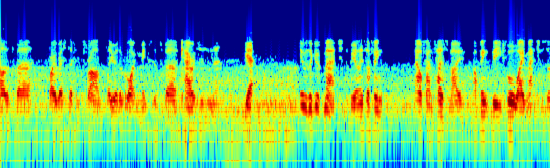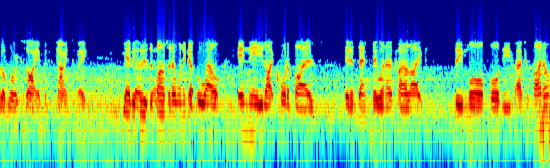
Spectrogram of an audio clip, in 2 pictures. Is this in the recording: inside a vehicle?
yes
